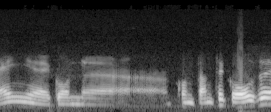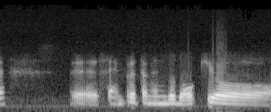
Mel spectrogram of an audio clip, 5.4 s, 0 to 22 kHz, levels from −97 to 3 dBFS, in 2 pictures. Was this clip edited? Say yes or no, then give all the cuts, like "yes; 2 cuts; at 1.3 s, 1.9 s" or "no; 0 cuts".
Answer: no; 0 cuts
